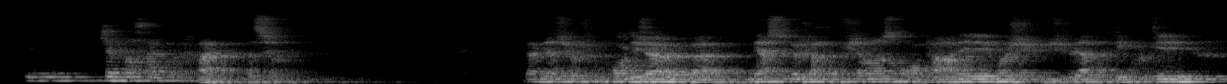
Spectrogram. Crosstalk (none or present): none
